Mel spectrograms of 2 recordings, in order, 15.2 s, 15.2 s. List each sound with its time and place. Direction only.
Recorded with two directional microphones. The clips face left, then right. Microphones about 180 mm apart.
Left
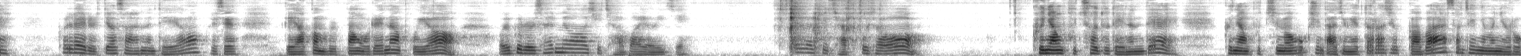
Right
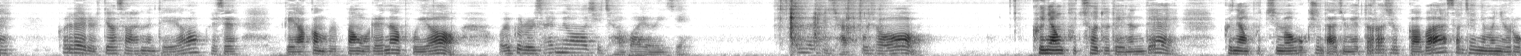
0.6 s speech: 20° left (ahead or behind)
7.7 s speech: 45° left (ahead or behind)
10.1 s speech: 10° left (ahead or behind)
